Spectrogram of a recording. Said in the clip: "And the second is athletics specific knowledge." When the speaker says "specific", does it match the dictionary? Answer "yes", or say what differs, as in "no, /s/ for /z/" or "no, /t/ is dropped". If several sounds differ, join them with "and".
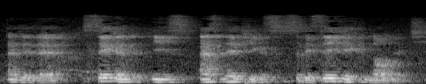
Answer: no, /b/ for /p/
